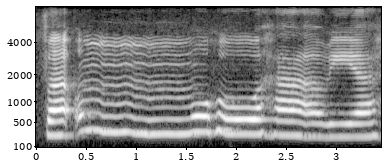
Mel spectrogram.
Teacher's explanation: ഫ ലൈറ്റ് ആക്കിയിട്ട് ഉച്ചരിക്കുക. ഹംസയെ നല്ലോണം ക്ലിയർ ആക്കി കൊടുക്കുക.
